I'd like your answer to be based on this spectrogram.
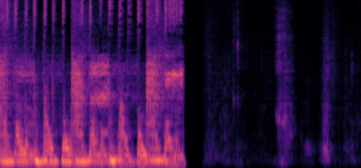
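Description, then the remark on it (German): A short burst of bright music cuts off, followed by a few irregular crunchy chewing bites on crisp Christmas cookies, fairly soft, with brief pauses between them and no voices. “Also leckere Weihnachtskekse, wir haben ja schon Dezember, ne?”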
